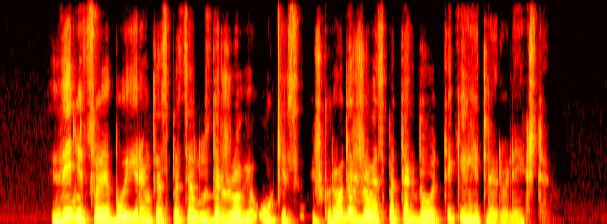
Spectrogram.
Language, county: Lithuanian, Kaunas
